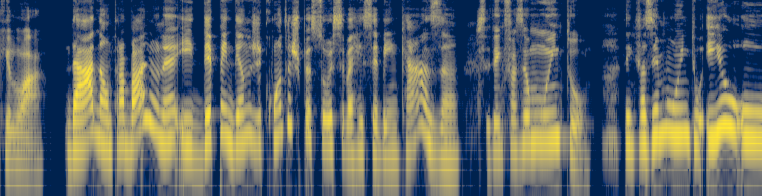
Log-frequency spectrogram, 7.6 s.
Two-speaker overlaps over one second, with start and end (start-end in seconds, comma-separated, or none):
none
